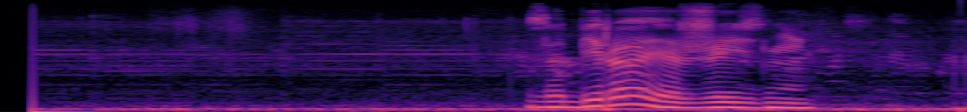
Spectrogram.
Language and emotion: Russian, sad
